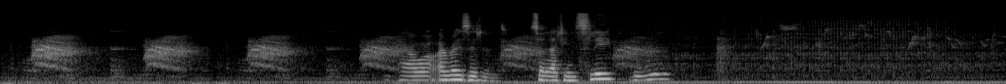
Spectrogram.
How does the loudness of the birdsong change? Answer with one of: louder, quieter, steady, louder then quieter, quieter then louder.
quieter.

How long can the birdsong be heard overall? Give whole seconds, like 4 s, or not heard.
10 s.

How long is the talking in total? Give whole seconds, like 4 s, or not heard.
3 s.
